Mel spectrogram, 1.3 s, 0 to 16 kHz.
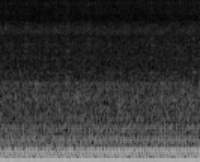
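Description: A green 2024 Corvette C8 Stingray's engine runs at a loud, steady idle with a deep rumble, close by and without talk.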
